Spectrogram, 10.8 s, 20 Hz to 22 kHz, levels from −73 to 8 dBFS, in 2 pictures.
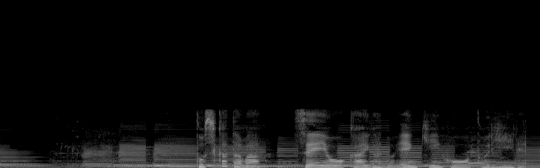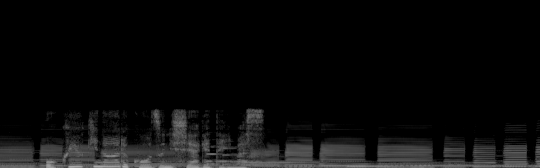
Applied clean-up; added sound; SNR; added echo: none; Wind instrument, woodwind instrument; 10 dB; none.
